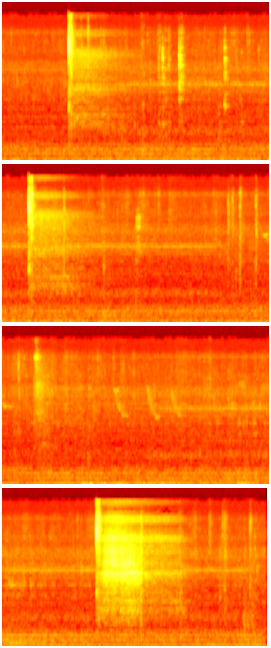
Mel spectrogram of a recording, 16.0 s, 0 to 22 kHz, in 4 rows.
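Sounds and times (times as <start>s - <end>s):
steady welder hum: 0.0s - 16.0s
welding arc crack and hiss: 13.4s - 15.4s.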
